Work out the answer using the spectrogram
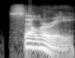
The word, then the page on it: celery: American English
